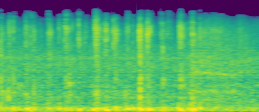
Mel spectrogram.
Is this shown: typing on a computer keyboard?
yes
